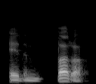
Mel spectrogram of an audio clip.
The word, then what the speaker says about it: Edinburgh: And at number 4 we have the capital city Edinburgh, which of course is called Edinburgh, pronounced Edinburgh, or Edinburgh, Edinburgh.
